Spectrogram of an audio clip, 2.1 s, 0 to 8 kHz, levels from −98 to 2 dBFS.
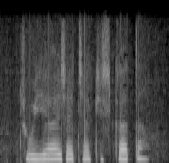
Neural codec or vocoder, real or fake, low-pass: none; real; 7.2 kHz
